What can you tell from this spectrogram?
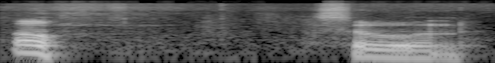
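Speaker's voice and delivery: ordinary talk, nothing marked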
